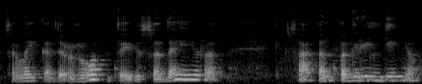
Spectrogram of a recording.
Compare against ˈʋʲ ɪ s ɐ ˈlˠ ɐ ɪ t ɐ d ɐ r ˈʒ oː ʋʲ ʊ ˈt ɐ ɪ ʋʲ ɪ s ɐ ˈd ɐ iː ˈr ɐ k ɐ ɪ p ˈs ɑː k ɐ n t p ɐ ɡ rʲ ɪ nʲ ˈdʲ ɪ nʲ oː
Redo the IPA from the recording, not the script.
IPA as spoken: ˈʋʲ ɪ s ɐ ˈlˠ ɐ ɪ k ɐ d ɐ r ˈʒ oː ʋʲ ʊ ˈt ɐ ɪ ʋʲ ɪ s ɐ ˈd ɐ iː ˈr ɐ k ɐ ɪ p ˈs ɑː k ɐ n t p ɐ ɡ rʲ ɪ nʲ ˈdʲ ɪ nʲ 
